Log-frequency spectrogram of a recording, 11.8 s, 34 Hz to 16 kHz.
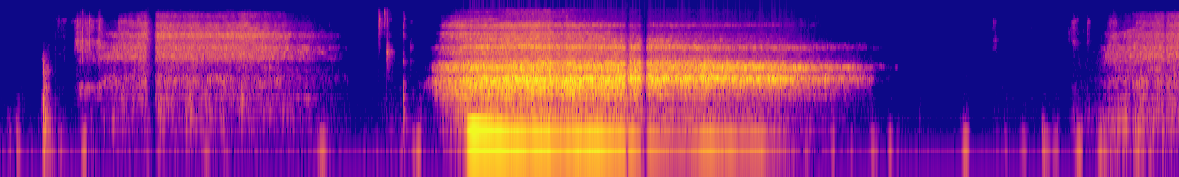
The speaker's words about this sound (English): And we'll take 3 deep breaths together. Exhaling with a bit of sound to anchor and ground our practice.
